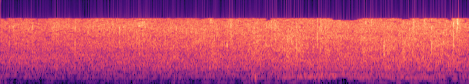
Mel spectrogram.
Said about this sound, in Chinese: 他一想啊，你看师父厉害吧，我刚刚一讲，大家为了很多没听懂的，为了装出来自己听懂了，又拼命的鼓掌了。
